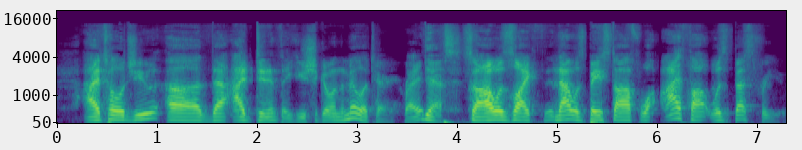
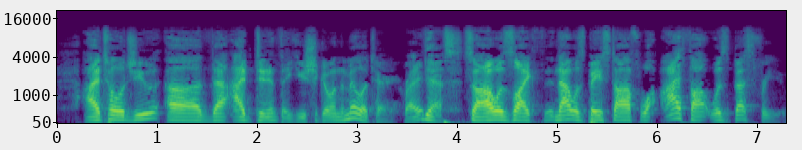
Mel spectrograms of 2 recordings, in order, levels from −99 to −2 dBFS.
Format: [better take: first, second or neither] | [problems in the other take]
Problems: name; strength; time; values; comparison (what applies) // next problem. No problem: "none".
first | garbled, watery; badly; nothing above 10.5 kHz; slightly in the first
